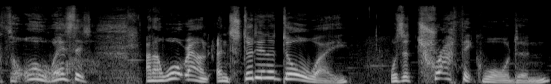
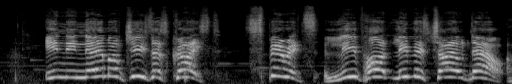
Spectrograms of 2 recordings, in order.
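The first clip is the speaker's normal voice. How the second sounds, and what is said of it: Shouted imitation of thick African accent. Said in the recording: “he had a very thick African accent ... But you weren't going to do the accent ... shouting”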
